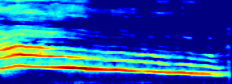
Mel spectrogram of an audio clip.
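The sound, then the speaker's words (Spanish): A single loud, drawn-out meow from a large cat that holds steady and then slowly slides downward in pitch for about three seconds, heard alone with no talking. “maulló el gato grande, y fue un miau tan fuerte que cincuenta y dos vecinos vinieron a ver qué pasaba.”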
